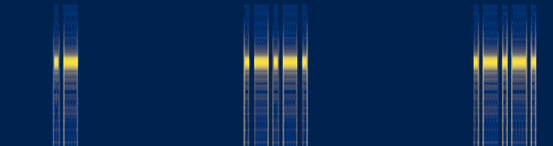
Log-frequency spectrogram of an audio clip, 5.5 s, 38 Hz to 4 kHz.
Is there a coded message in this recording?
Yes: Morse code from 0.5 to 5.4 s, heard as a keyed tone, about 25 wpm, 550 Hz. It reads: A <AR> <AR>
